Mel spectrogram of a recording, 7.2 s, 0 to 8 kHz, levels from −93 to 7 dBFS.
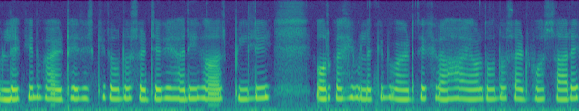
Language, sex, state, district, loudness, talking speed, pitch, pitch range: Hindi, female, Chhattisgarh, Sukma, -16 LUFS, 205 wpm, 235 Hz, 225-245 Hz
